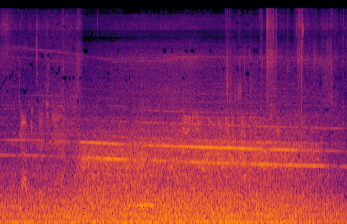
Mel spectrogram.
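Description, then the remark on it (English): A helicopter, the way tour groups are flown up onto a glacier, roars steadily, its engine whine and dense, rapid rotor thrum holding at an even, loud level throughout without fading. “And there's practically only one real way to get there on a given day for a tour like we would guide, and that's by helicopter.”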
